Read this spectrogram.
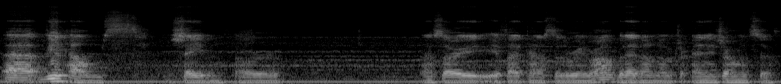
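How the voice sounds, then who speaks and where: Low-voiced and a little slow, with fairly even intonation, a young man narrates his gameplay casually. He speaks Polish natively, carries a Polish accent, and sounds unsure of himself, apologizing and restarting amid many ums. The audio has echo, distant miking and a faint hum.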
